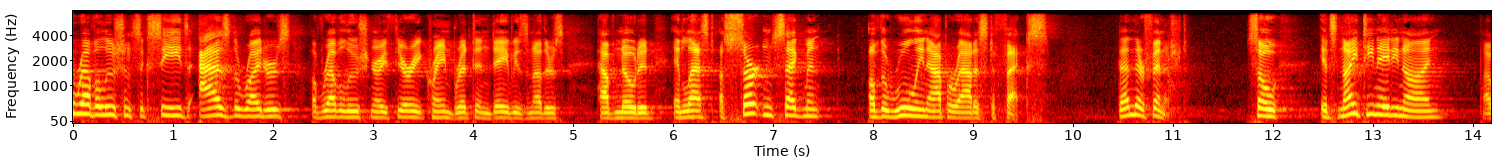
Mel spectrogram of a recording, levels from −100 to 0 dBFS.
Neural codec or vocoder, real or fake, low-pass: none; real; 7.2 kHz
